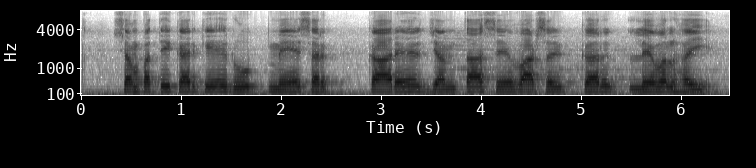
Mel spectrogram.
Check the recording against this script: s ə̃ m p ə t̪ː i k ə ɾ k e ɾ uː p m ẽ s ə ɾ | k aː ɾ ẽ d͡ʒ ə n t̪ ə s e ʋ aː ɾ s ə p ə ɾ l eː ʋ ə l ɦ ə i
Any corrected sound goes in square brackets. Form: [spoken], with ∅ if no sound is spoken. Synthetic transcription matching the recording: s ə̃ m p ə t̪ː i k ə ɾ k e ɾ uː p m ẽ s ə ɾ | k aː ɾ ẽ d͡ʒ ə n t̪ [a] s e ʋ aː ɾ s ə [k] ə ɾ l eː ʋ ə l ɦ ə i

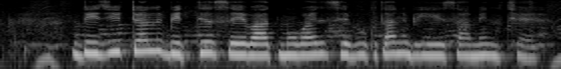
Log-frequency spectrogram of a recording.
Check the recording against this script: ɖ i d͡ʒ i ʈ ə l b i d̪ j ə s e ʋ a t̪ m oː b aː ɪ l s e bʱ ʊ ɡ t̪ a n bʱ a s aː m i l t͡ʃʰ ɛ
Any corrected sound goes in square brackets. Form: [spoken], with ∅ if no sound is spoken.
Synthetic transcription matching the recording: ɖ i d͡ʒ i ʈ ə l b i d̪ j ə s e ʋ a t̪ m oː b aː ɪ l s e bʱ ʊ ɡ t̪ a n bʱ [i] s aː m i l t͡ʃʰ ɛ

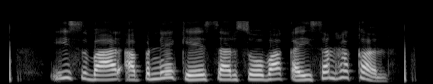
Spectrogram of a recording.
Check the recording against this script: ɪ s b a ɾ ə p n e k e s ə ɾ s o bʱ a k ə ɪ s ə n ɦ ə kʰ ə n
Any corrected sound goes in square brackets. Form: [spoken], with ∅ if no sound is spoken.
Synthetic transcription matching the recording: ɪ s b a ɾ ə p n e k e s ə ɾ s o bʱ a k ə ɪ s ə n ɦ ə [k] ə n

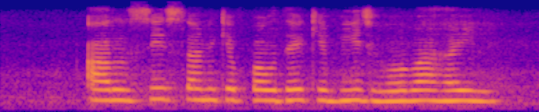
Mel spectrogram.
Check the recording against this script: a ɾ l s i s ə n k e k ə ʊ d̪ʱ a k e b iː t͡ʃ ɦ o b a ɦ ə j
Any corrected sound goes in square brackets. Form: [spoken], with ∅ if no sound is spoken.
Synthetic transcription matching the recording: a ɾ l s i s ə n k e [p] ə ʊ d̪ʱ [e] k e b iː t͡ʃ ɦ o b a ɦ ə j

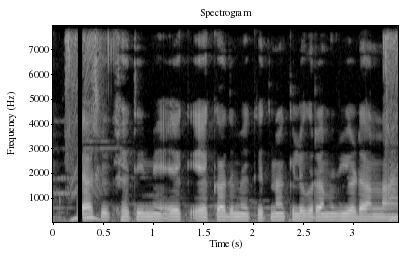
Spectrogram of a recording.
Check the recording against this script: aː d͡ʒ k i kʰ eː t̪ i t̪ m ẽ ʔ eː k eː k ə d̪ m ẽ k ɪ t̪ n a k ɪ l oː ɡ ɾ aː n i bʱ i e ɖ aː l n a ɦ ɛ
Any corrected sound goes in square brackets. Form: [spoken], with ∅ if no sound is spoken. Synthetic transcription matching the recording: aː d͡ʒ k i kʰ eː t̪ i [∅] m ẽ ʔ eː k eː k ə d̪ m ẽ k ɪ t̪ n a k ɪ l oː ɡ ɾ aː [m] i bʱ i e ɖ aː l n a ɦ ɛ

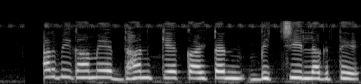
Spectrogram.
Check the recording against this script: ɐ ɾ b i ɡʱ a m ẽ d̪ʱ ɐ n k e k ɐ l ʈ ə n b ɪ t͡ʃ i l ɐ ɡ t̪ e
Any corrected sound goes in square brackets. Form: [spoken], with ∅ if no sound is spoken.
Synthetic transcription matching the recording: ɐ ɾ b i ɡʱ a m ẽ d̪ʱ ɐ n k e k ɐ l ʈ ə n b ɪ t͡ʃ i l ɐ ɡ t̪ e

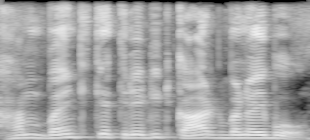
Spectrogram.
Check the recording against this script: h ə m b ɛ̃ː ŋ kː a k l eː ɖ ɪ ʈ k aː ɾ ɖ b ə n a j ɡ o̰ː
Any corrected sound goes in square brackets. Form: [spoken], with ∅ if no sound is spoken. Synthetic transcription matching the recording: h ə m b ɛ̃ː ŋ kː [e] k [ɾ] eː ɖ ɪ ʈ k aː ɾ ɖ b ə n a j [b] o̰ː

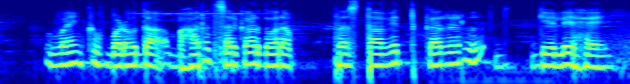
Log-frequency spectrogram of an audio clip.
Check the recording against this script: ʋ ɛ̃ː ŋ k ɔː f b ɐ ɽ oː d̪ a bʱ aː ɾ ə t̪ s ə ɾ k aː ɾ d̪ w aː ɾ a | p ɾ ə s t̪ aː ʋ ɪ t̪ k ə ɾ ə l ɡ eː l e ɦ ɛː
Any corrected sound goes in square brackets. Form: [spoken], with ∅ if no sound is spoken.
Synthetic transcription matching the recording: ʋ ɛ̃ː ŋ k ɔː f b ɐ ɽ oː d̪ a bʱ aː ɾ ə t̪ s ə ɾ k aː ɾ d̪ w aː ɾ a | p ɾ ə s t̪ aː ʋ ɪ t̪ k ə ɾ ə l ɡ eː l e ɦ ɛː

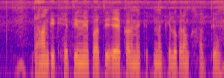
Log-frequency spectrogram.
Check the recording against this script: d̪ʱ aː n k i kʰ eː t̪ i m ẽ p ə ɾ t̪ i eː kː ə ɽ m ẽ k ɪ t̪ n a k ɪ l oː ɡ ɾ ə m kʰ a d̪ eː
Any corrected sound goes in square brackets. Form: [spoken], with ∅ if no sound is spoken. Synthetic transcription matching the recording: d̪ʱ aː n k i kʰ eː t̪ i m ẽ p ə ɾ t̪ i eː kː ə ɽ m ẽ k ɪ t̪ n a k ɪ l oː ɡ ɾ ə m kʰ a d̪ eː

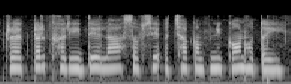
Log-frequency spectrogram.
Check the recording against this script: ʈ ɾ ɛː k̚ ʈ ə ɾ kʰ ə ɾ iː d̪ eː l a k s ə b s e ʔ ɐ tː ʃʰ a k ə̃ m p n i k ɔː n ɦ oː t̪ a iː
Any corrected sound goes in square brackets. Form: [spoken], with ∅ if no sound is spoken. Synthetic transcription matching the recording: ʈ ɾ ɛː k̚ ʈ ə ɾ kʰ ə ɾ iː d̪ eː l a [∅] s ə b s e ʔ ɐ tː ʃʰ a k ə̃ m p n i k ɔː n ɦ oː t̪ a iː

